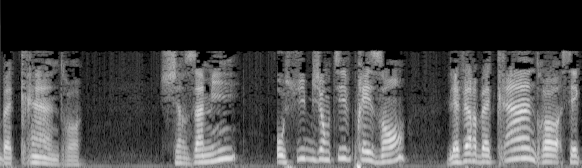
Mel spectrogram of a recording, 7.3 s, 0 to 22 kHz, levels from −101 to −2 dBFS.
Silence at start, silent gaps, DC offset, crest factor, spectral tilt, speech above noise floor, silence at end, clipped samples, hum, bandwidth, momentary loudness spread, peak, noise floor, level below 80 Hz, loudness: 0 s; none; under 0.1%; 18 dB; -5 dB/octave; 34 dB; 0.05 s; under 0.1%; none; 6.6 kHz; 13 LU; -2 dBFS; -54 dBFS; -36 dBFS; -20 LUFS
